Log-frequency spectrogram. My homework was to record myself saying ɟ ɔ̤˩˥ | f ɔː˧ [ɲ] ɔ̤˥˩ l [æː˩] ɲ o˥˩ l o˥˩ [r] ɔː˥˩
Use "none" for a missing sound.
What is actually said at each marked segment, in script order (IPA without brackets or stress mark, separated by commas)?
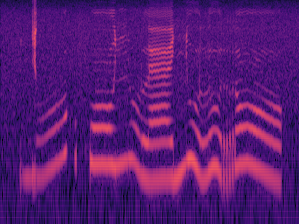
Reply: ɲ, æː˩, r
